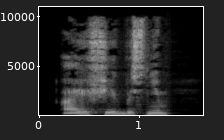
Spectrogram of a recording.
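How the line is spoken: Calm, relaxed reassurance. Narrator (Russian): спокойно и не напрягаясь, уверила она

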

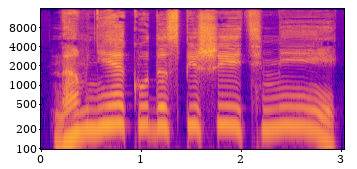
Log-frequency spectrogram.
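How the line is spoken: Cooed. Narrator (Russian): проворковала она

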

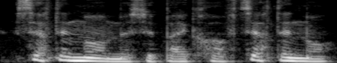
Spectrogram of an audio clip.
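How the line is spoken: Calmer tone. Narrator (French): répondit l'autre d'un ton plus calme

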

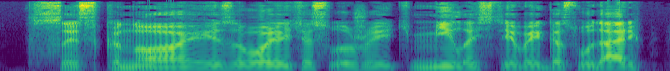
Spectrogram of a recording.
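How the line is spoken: Stern disdainful question. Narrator (Russian): спросил он, грозно нахмурив кустистые брови и брезгливо дергая губами

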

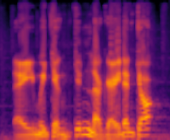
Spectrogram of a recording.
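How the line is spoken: Angry. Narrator (Vietnamese): Huyết ma cậu ... tức giận nói

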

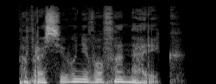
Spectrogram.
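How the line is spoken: Quiet speech. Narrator (Russian): тихо произнес

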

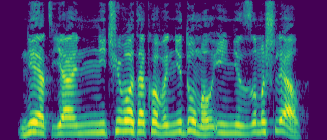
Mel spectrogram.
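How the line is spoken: Whiny tearful voice. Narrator (Russian): Бармен отвечал плаксивым голосом

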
